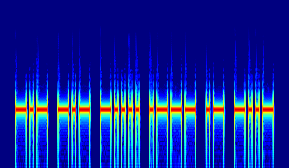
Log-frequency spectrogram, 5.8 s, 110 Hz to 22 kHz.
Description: Morse code, heard as a keyed tone, about 17 wpm, 700 Hz. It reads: KK6JAX
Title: USA Call Signs - 6 Characters - 17wpm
